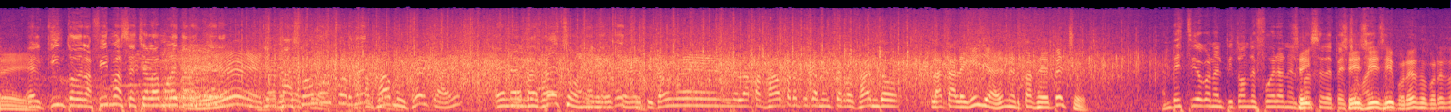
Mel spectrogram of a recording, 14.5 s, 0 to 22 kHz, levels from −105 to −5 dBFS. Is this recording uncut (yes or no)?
yes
